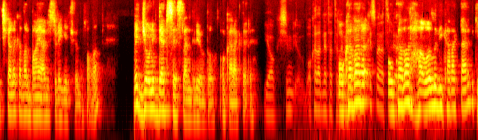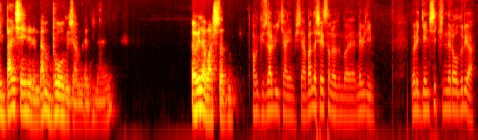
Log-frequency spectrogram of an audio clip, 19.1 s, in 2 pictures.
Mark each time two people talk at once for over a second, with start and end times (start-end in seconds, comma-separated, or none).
6.8-8.1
